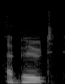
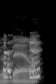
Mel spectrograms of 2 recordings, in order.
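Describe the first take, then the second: First: "a boot", vowel as in food; Canadian "about". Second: Said in the usual way. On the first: Shown as a demonstration. Mimicking what Americans notice in Canadians, "a boot". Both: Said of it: "instead of about".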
